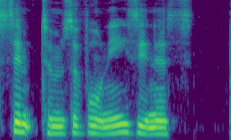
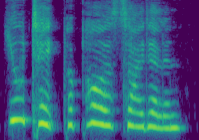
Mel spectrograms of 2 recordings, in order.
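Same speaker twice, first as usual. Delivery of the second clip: put-on girlish accusing; 12 semitones higher, 5 dB louder than usual. Cathy accusing Ellen.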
